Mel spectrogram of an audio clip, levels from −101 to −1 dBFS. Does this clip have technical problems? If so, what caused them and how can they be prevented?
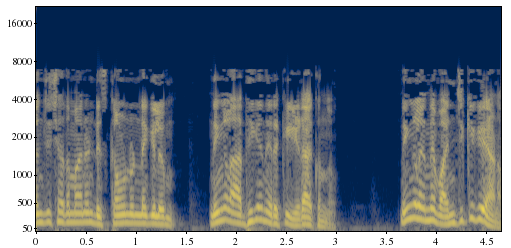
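Yes. AAC compression, throughout: nothing sounds above 6.9 kHz and the damage is plainly audible, likely a low-bitrate AAC-LC encode, fitting roughly 24 kbps. Encode at a higher bitrate.

Hard clipping, 4.46 to 4.55 s: the level overshoots by about 2 dB, so peaks are cut flat and add upper harmonics. Leave more headroom before conversion.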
